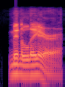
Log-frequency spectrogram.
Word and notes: minelayer: American English

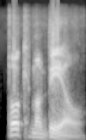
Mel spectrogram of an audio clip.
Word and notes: bookmobile: American English

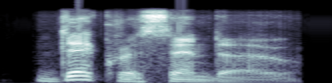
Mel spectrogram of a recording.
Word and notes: decrescendo: British English

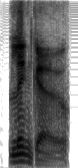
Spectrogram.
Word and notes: lingo: British English

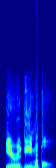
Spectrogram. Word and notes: irredeemable: American English

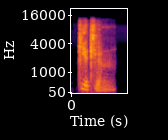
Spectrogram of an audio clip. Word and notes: kitten: Indian

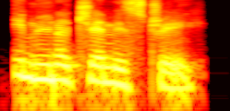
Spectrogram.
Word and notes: immunochemistry: Indian

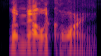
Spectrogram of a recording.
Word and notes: lamellicorn: American English

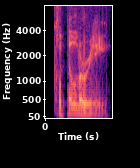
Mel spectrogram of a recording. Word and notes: capillary: American English

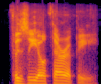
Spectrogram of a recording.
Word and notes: physiotherapy: American English

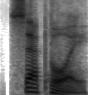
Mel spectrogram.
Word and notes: sepoy: American English

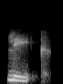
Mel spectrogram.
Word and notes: leek: Indian

